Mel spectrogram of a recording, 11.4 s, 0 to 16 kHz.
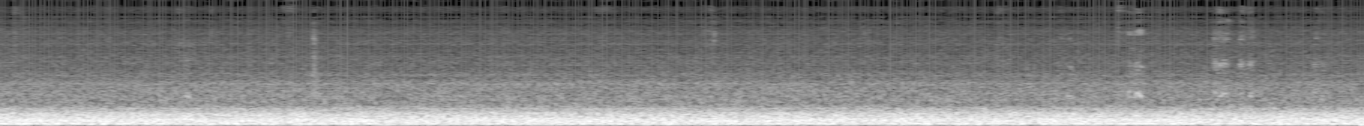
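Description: Steady low rumble inside the passenger cabin of an Airbus A321-231 airliner, the noise of its IAE V2500 jet engines and airflow.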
